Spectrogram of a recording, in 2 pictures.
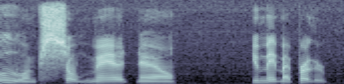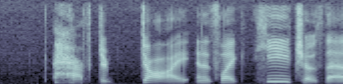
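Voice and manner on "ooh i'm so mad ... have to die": mock gritted-teeth voice, slower. Retelling a scene, the speaker acts out Dom's line: imitating Dom gritting teeth. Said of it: "the way he kind of like grits his teeth".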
